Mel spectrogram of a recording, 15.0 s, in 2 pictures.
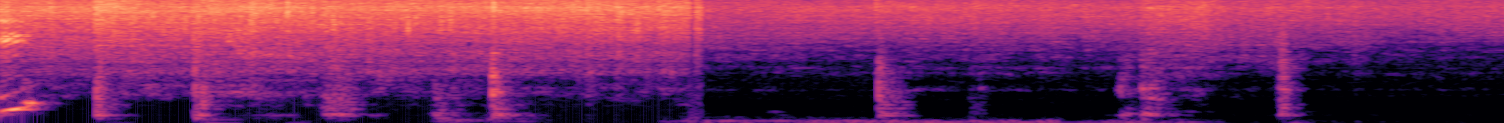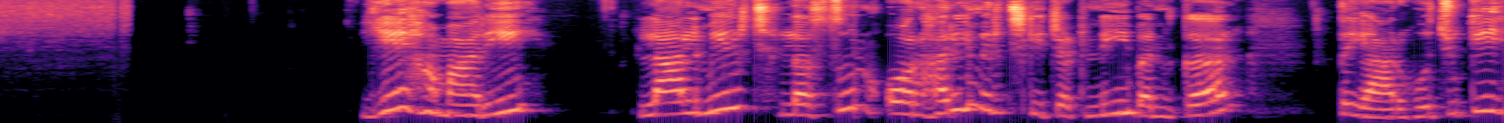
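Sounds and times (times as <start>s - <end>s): chutney sizzling in a wok: 0.0s - 8.2s
wooden spatula scraping a wok: 0.4s - 8.1s.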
